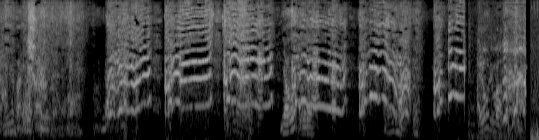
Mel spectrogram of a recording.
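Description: A dog barks loudly and repeatedly.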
